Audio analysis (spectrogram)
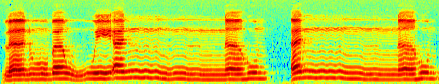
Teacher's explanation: itu an itu didengung dua harakat, dan hum izhar syafawi, jangan panjang, sempurna saja hum terus masuk.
